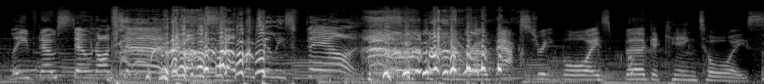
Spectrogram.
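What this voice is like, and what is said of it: Put-on Australian orc voice. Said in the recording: “You did a whole episode in that tone ... that voice ... I'll just be an Australian orc the entire time”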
